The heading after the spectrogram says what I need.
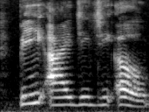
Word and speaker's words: Bigo: Biggo rhymes with bingo. Biggo.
